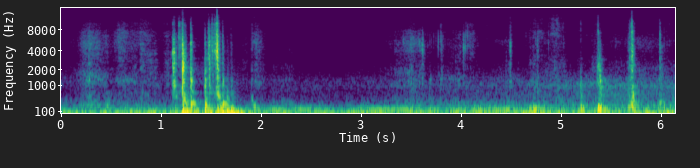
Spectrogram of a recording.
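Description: Sharp clicks and knocks from handling around a car's open trunk, loudest about a second in, followed by a low steady hum lasting a couple of seconds and a few lighter clicks.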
